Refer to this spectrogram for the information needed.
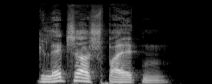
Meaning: plural of Gletscherspalte
- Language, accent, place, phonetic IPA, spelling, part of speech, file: German, Germany, Berlin, [ˈɡlɛt͡ʃɐˌʃpaltn̩], Gletscherspalten, noun, De-Gletscherspalten.ogg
